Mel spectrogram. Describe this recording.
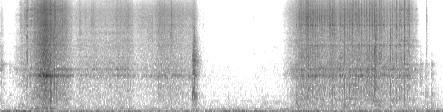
Window Blinds
blinds, curtain, window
